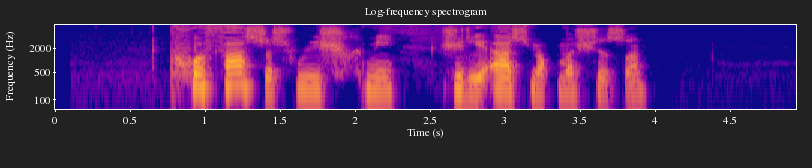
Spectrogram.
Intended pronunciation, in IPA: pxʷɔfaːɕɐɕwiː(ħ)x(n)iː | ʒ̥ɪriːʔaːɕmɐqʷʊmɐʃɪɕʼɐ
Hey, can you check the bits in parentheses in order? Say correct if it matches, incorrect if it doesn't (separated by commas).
incorrect, incorrect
